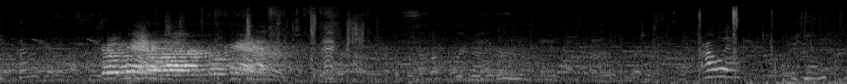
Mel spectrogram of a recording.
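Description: A woman calls out loudly nearby.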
